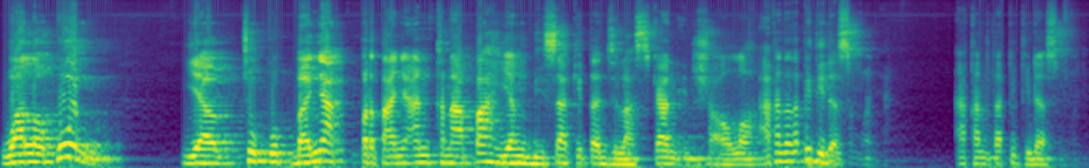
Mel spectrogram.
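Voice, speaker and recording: A man teaching an online tajwid lesson, lively, asking questions and answering them himself. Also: on the high side, fairly quick. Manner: lively, asks and answers his own questions. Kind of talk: online Quran recitation lesson.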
